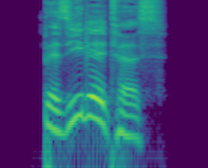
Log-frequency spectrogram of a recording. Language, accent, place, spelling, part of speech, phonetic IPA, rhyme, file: German, Germany, Berlin, besiedeltes, adjective, [bəˈziːdl̩təs], -iːdl̩təs, De-besiedeltes.ogg
- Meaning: strong/mixed nominative/accusative neuter singular of besiedelt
